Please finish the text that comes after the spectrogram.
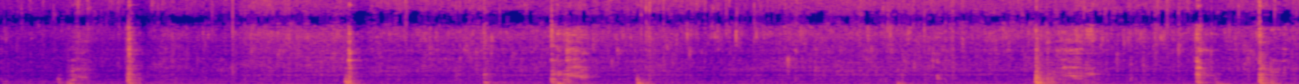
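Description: Garlic frying in a pan, cooked for spaghetti with cherry tomatoes and shishito peppers, gives a steady close sizzle broken by sharp scraping clacks as the pan is tossed and stirred.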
